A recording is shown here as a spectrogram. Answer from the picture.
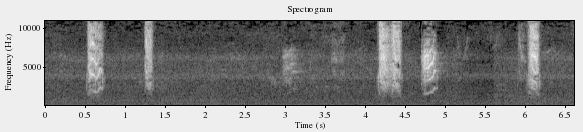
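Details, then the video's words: Calls of a female Rusty-collared seedeater used to stir the male to sing: scattered short, high, buzzy chips, one quick double note, with long quiet gaps between. "Piado de Fêmea de Coleiro para Esquentar Coleiro"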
